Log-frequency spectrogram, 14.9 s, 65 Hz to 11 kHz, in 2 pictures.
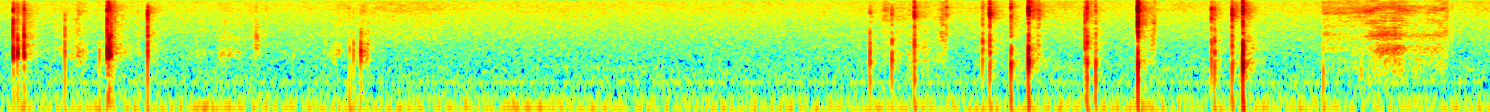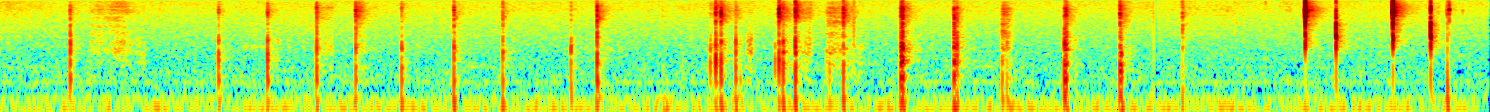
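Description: Long nails tap and scratch the thin, solid aluminium back of an unwrapped space grey iPad Air 4 held upright. A long series of sharp, short, bright clicks comes in quick clusters, with a soft scratch in between, over a steady low hum.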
